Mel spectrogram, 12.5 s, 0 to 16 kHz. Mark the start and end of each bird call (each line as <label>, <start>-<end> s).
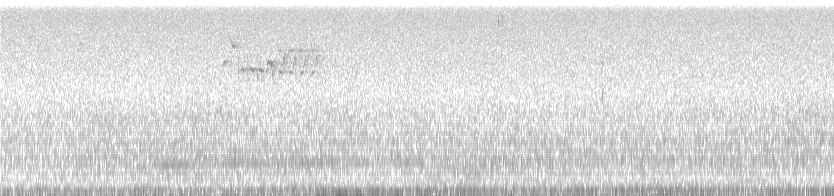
American Goldfinch (Spinus tristis), 2.9-5.1 s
